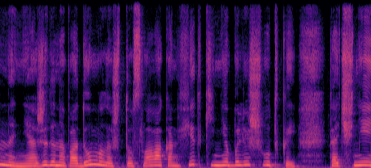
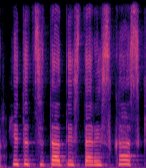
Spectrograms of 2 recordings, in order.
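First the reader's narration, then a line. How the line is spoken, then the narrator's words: Laughing. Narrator (Russian): рассмеялась Сандра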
